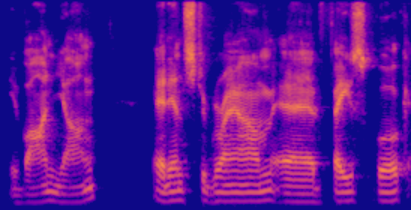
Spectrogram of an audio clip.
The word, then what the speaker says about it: Ivan: My middle name is pronounced Yvonne, but it's spelled just like Ivan.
